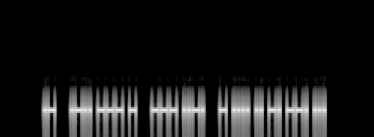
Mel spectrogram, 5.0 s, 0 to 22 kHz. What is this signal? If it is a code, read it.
Morse code, heard as a keyed tone, about 40 wpm, 700 Hz. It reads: A LOT OF THINGS
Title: Sets of 4 Words 40wpm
